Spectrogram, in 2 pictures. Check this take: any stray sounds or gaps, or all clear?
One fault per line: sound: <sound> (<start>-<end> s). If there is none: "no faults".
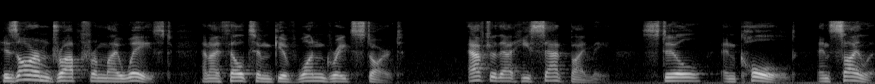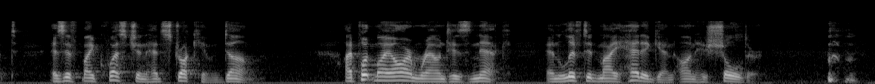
sound: throat clearing (17.0-17.3 s)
